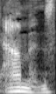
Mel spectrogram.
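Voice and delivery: almonds said "AH-munds", silent L; almonds without L. Shown as a demonstration. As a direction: leave the L out of almonds. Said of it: "They don't pronounce the L".

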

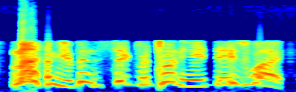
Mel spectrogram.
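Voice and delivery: high-pitched, incredulous questioning; alarmed son. Acted. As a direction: play a son aghast at his mother. Acting alarmed son in joke.

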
